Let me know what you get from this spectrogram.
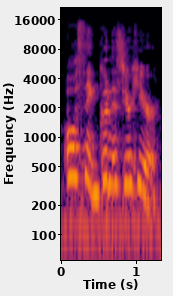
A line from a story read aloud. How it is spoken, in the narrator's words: cried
